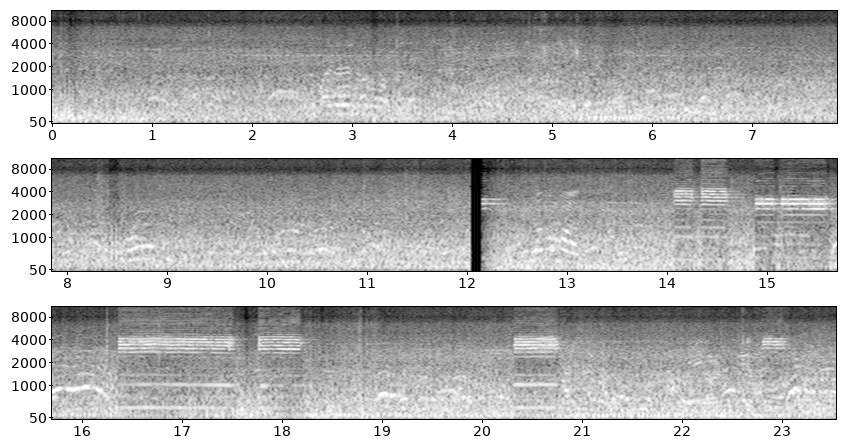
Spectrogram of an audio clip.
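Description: A crowd of men and women talk loudly and all at once outdoors.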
